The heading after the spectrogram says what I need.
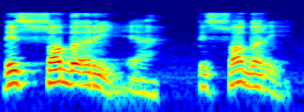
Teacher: huruf ba-nya memantul, membalik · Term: qalqalah sugro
